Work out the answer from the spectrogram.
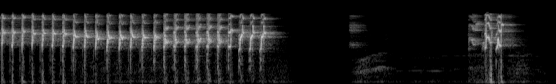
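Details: Lovebird calling with ngekek chatter, used to lure other lovebirds to respond quickly: a rapid run of about twenty harsh buzzy notes over nearly three seconds, then silence, a short faint note and one final harsh burst.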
